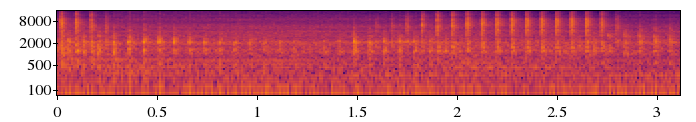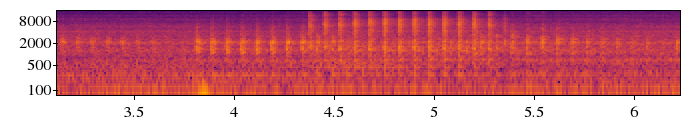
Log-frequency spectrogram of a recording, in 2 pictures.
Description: This engine does have spin a rod bearing cylinder 1..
